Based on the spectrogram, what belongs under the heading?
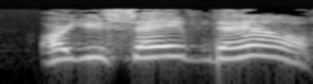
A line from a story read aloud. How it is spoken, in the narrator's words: he cried out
